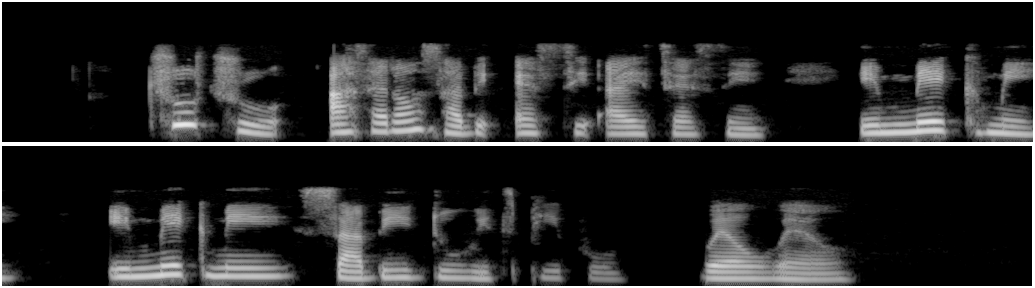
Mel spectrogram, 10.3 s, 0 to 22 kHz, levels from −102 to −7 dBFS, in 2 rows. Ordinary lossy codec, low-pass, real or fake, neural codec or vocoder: none; 7.2 kHz; real; none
